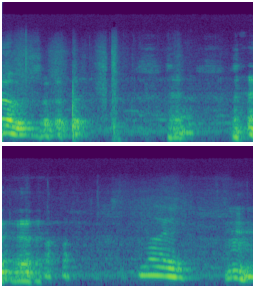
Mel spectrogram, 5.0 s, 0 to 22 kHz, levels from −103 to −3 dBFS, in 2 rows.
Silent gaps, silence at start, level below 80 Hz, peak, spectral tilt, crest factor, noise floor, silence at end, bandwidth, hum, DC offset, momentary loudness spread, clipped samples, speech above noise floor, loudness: none; 0 s; -56 dBFS; -10 dBFS; -7 dB/octave; 20 dB; -51 dBFS; 0 s; 11 kHz; none; under 0.1%; 19 LU; under 0.1%; 23 dB; -31 LUFS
